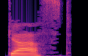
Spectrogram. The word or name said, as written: ghast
